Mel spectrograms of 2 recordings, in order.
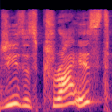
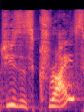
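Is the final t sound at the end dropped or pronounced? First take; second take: pronounced; dropped. First: The final t sound is clearly pronounced. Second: The final t sound is left out. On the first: This is how it was meant to be said. The speaker calls it right. "er wollte sagen Jesus Christ" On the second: This is how it was actually said. The speaker calls it wrong. "Er hat das T unterschlagen"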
